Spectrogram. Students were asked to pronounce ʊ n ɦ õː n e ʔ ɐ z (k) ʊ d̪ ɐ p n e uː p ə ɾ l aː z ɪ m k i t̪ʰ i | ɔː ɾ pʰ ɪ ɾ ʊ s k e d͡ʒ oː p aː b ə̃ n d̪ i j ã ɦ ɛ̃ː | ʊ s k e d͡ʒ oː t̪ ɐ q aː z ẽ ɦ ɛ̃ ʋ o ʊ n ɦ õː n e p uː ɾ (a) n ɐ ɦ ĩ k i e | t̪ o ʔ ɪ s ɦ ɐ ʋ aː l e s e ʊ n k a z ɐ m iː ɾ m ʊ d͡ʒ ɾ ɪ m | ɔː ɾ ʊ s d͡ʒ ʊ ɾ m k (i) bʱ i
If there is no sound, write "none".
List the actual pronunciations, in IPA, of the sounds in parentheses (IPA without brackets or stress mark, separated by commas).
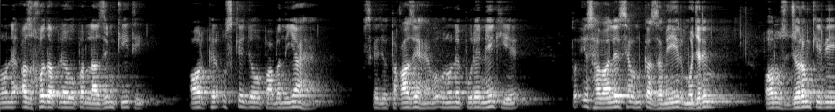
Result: x, e, i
